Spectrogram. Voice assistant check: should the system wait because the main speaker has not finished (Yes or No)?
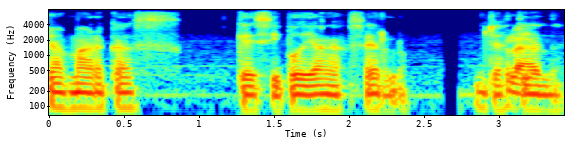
No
